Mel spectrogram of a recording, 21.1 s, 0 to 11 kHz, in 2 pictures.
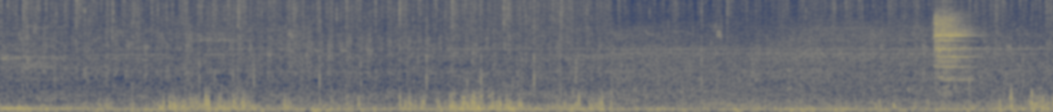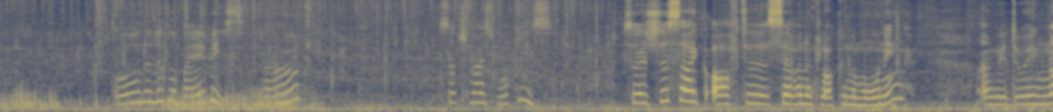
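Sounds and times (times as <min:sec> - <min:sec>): dogs' paws tapping: 0:00.0 - 0:19.8
footsteps on paving stones: 0:00.0 - 0:21.0
low thumps: 0:09.3 - 0:10.2.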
